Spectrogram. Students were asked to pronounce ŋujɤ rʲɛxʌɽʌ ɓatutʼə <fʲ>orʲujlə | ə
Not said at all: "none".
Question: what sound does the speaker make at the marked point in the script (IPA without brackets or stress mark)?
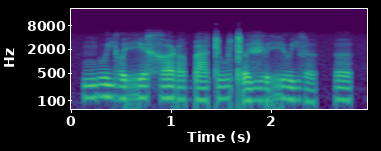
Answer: vʲ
